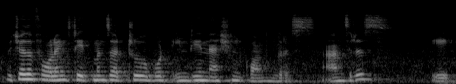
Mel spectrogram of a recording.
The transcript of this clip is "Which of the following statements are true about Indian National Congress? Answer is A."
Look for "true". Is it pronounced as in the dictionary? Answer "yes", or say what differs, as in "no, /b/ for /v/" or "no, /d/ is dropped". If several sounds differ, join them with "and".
yes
